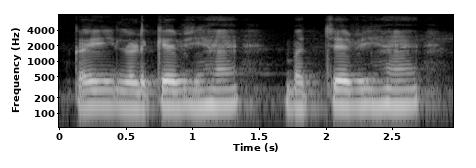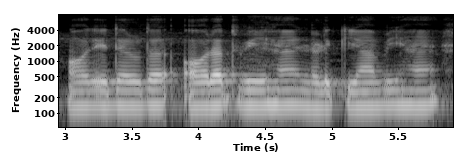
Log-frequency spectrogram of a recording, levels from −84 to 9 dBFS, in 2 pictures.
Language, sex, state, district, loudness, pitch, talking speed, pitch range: Hindi, male, Uttar Pradesh, Lalitpur, -19 LUFS, 140 Hz, 160 wpm, 135-140 Hz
